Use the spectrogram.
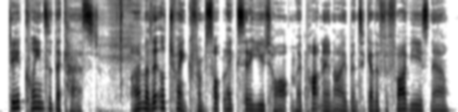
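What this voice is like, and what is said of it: Put-on British accent. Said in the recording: “I've been practicing my British accent, and I'm going to read the whole question.”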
